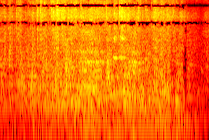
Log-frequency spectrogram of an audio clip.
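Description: Old Otis elevator car riding up from the basement: a steady low rumble and rattle of the moving car, building over the first couple of seconds and easing off near the end.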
